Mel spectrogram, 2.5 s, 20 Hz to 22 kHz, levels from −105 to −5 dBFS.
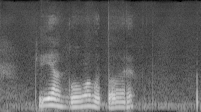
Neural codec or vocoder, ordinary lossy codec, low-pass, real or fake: codec, 44.1 kHz, 2.6 kbps, DAC; none; none; fake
